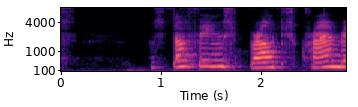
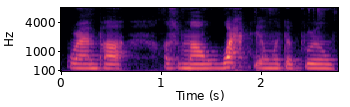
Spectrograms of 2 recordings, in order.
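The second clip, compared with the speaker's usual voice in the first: ordinary delivery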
